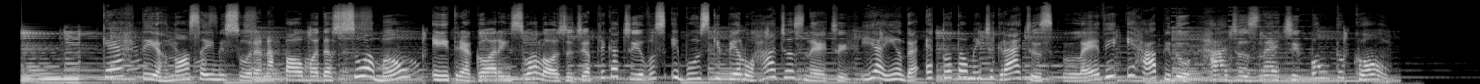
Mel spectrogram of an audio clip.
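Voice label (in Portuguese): Quer ter a nossa emissora na palma de sua mao, feminino; RadiosNet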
